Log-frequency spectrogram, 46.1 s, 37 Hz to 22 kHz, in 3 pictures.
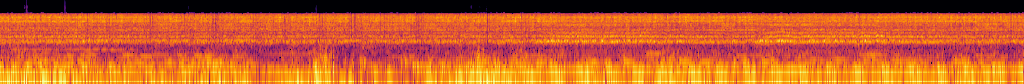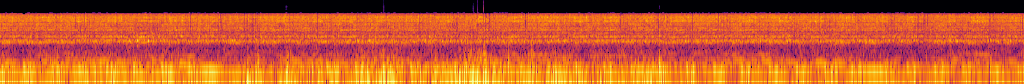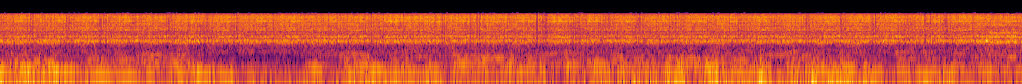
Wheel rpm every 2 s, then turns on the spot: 120, 120, 120, 110, 110, 110, 120, 110, 110, 120, 120, 120, 110, 110, 120, 110, 110, 120, 110, 110, 110, 120, 110.
none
